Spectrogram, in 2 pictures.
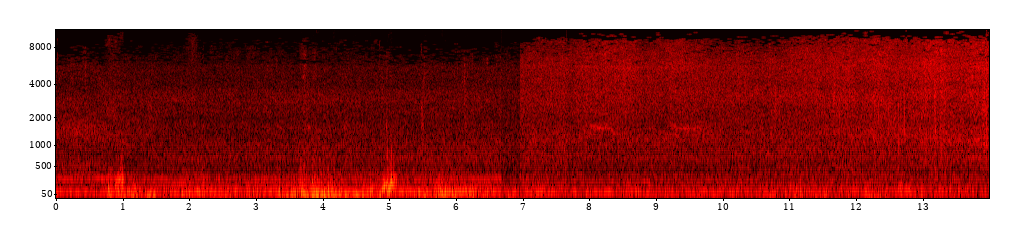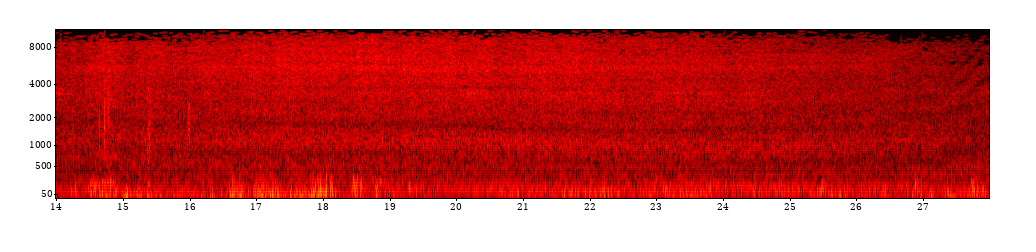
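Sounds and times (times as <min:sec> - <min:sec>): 
gusting wind outdoors: 0:00.0 - 0:27.9
small boat engine droning on a river: 0:00.0 - 0:27.9.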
